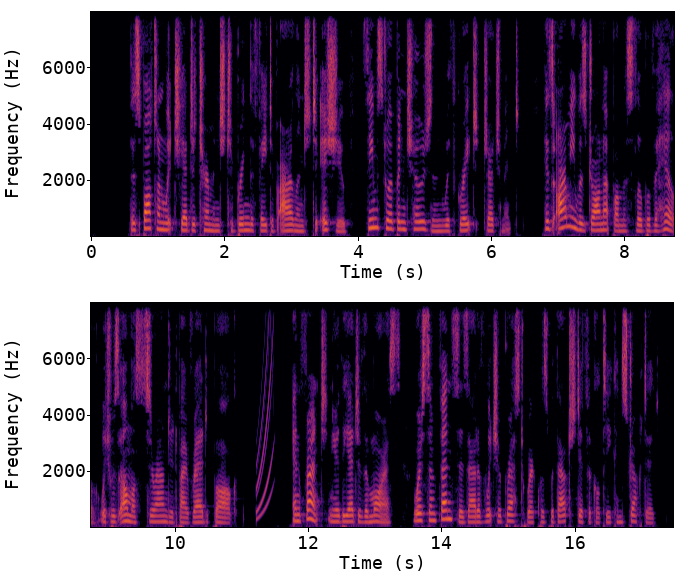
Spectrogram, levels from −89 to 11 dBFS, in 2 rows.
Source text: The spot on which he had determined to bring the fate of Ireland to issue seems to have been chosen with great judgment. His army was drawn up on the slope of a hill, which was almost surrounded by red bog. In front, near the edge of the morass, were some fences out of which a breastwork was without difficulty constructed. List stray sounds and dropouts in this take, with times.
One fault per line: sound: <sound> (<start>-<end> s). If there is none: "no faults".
sound: chirp (11.2-11.5 s)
